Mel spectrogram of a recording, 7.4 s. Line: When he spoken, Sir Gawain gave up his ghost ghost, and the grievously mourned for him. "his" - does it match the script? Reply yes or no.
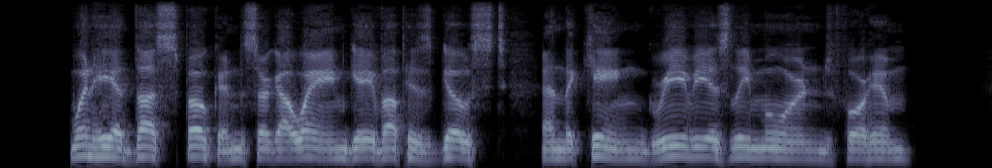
yes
